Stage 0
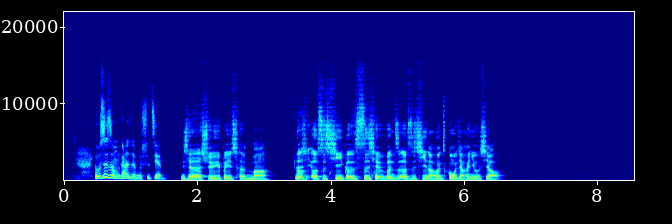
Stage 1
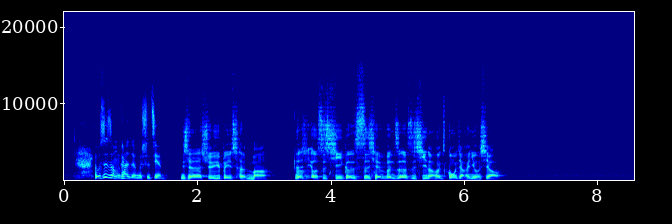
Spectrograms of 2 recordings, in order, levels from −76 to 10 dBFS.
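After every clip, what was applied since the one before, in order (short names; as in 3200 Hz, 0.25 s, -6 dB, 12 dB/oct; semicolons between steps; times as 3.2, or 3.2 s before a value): HPF 350 Hz 12 dB/oct; compressor 6:1, threshold -37 dBFS, peak gain reduction 14 dB; gain +1 dB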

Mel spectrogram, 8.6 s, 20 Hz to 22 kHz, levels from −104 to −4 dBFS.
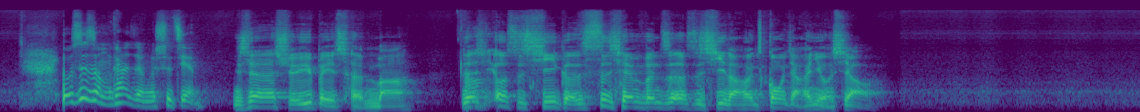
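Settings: bell 13000 Hz +4.5 dB 0.37 oct; noise-modulated level, depth 65%; gain +3 dB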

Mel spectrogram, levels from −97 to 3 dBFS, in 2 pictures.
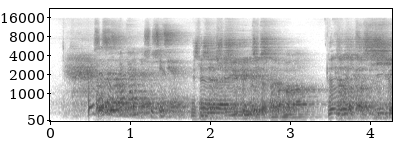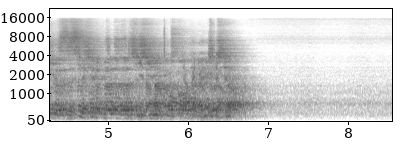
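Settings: plate-style reverb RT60 0.87 s, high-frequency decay 0.7×, pre-delay 85 ms, DRR -5 dB; gain +3 dB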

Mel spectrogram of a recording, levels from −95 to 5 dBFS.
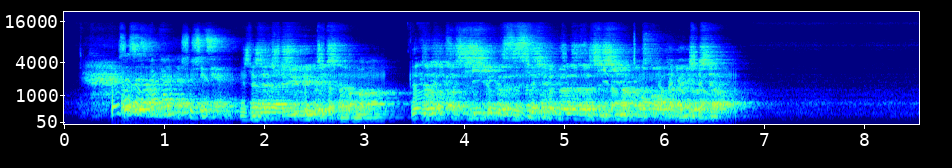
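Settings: rattling part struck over -51 dBFS, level -37 dBFS; gain -8 dB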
